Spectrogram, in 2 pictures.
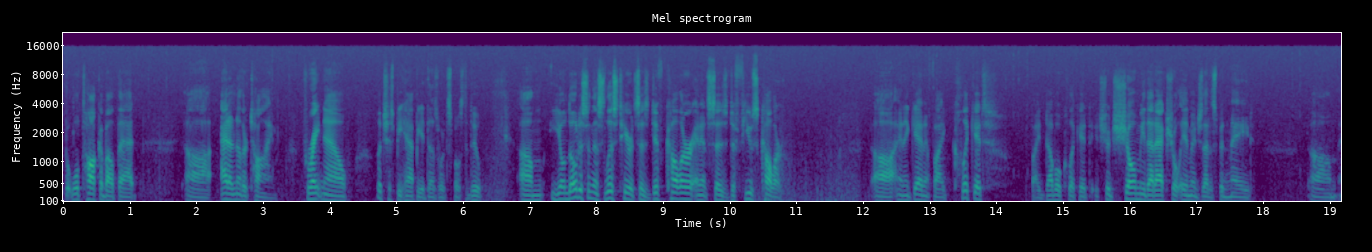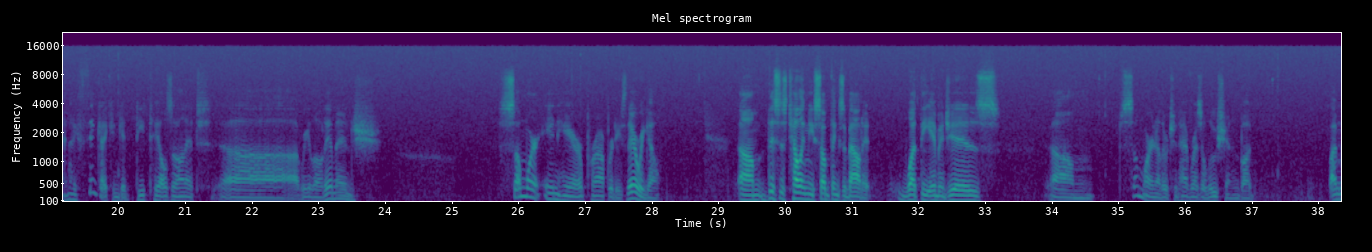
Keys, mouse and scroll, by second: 18.6 click, 19.9 right click, 26.9 click, 37.4 click.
